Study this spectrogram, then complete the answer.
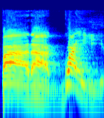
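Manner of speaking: Paraguai stretched slowly, syllable by syllable; drawn-out example word. Shown as a demonstration. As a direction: draw out the glide in Paraguai. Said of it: "olha só".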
